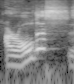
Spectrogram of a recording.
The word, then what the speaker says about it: Aroldis: Aroldis? Is that how you pronounce that? – Yeah.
